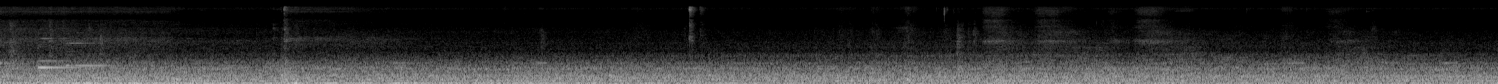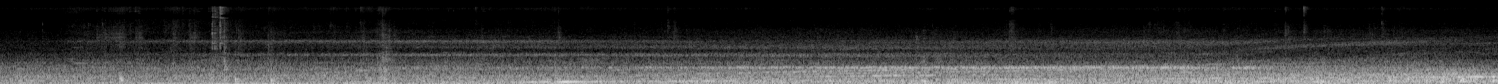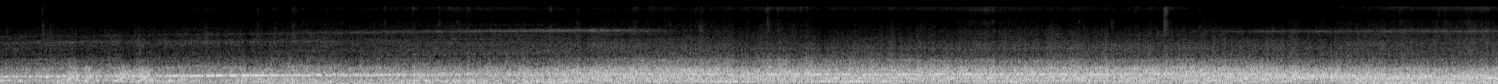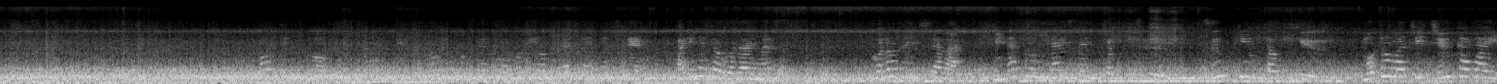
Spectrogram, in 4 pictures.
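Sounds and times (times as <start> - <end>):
train running rumble: 0.0 - 59.9.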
